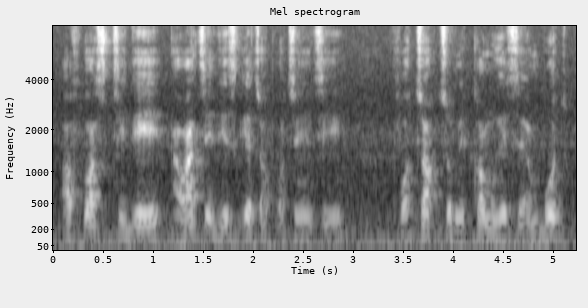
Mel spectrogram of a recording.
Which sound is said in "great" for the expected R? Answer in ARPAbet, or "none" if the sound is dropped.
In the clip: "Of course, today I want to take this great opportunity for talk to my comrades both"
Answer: none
